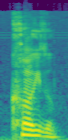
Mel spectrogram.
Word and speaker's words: Koidu: sacamos al mismo tiempo para poder pronunciarla, para poder emitir el siguiente sonido. Koidu. ¿Qué quiere decir? Acomodar. Hay que sacar ese aire con la K. Koidu.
